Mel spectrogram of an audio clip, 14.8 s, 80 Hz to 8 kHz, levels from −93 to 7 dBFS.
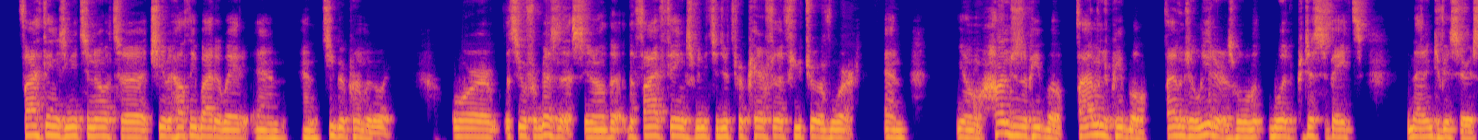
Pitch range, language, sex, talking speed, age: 125-145 Hz, English, male, 230 wpm, 20-39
